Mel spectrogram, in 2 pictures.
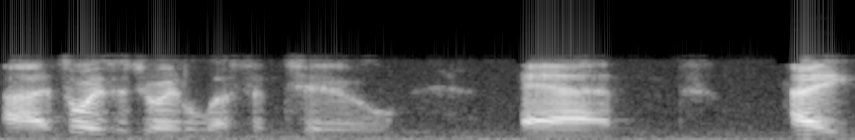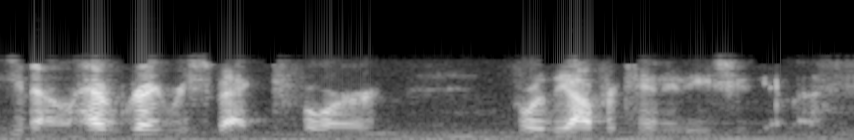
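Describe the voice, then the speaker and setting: A man's voice: on the low side, moderate pace. Man chatting over a thin phone line. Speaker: guest, playwright and actor. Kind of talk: casual interview chat. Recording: thin telephone-line sound.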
